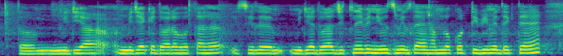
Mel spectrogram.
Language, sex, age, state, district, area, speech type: Hindi, female, 30-45, Bihar, Vaishali, urban, spontaneous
